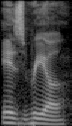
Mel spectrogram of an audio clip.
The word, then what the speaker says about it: IsReal: So as I said, my name's IsReal, pronounced IsReal, IsReal, because that's what I am.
